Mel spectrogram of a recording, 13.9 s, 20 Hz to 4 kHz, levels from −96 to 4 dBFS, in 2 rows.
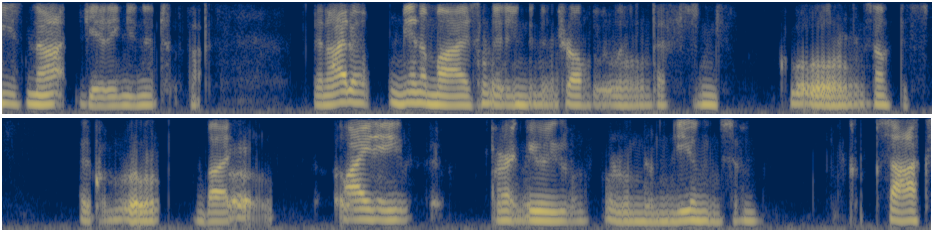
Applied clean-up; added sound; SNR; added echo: neural diffusion model UNIVERSE++.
